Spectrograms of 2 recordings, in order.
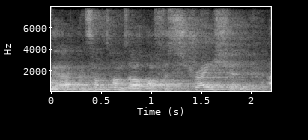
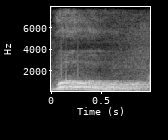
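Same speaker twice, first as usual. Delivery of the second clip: startled whoa; 5 semitones higher, 4 dB louder than usual. Retold or imitated. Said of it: "in the car by myself going".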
